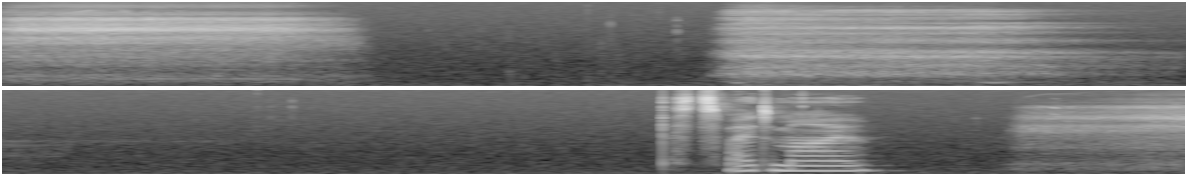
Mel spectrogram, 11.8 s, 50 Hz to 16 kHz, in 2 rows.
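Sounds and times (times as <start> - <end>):
slow deep breathing into the belly during a guided relaxation exercise: 0.0 - 1.9, 3.5 - 6.1, 11.0 - 11.8
speech: 9.4 - 10.4.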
